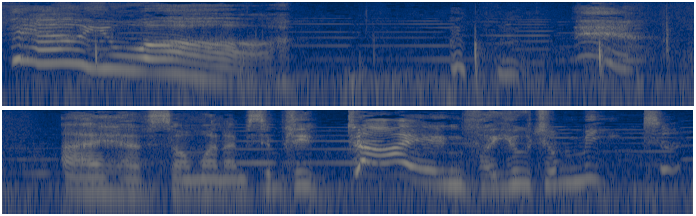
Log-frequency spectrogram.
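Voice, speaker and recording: An actress playing an effusive, flighty Victorian high-society lady in a video game, theatrical and drawn-out. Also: huge pitch swings, over music, exaggerated voice. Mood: gushing, excited. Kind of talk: video game cutscene acting.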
